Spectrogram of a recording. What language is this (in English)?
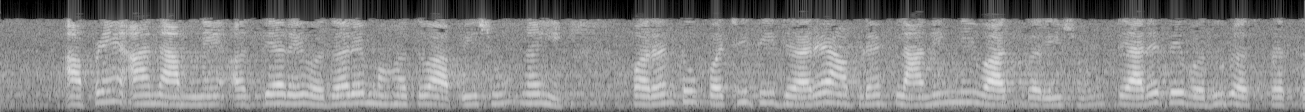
Gujarati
